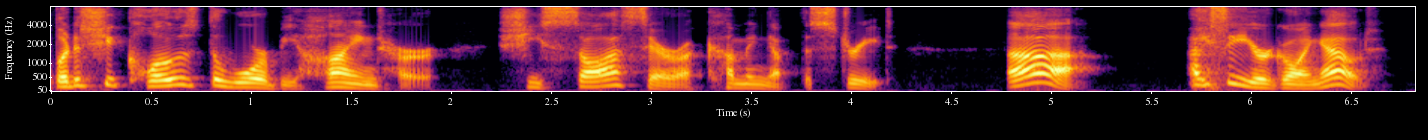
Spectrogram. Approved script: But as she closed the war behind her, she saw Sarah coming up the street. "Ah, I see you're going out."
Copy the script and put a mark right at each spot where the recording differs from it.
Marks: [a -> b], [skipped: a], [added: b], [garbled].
But as she closed the war behind her, she saw Sarah coming up the street. "Ah, I see you're going out."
